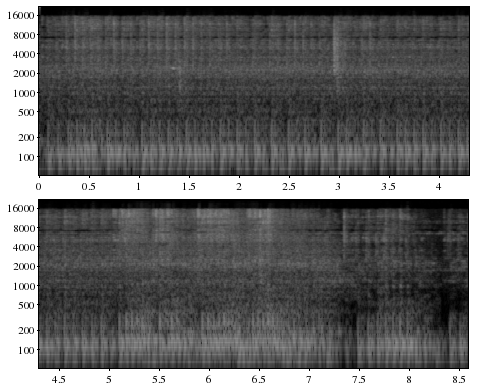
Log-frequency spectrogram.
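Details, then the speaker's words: Yamaha Jupiter Z motorbike converted from a manual clutch back to the standard automatic double clutch. Steady engine beat in gear with a brief swell and settle as the clutch takes up; smooth, without judder or slipping, clutch working normally. "okay, you can hear the sound of the engine bro, the sound in the clutch area [Music] is smooth."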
